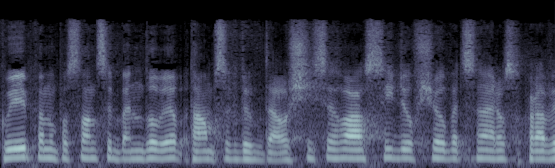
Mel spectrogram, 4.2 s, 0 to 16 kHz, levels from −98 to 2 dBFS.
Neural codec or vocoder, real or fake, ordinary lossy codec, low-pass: codec, 16 kHz in and 24 kHz out, 0.9 kbps, LongCat-Audio-Codec, fine tuned four codebook decoder; fake; MP3, 48 kbps; 10.8 kHz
